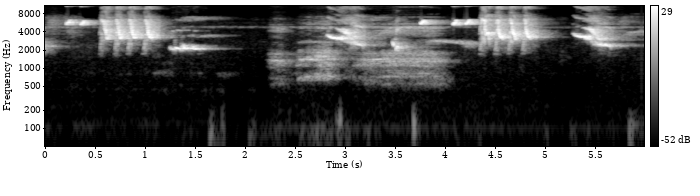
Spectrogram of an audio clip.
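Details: Challenging song of an Oriental magpie-robin looking for a rival: loud, varied phrases of clear whistles, rapid trills and harsher scratchy notes, delivered with barely a pause, with faint low knocks.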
